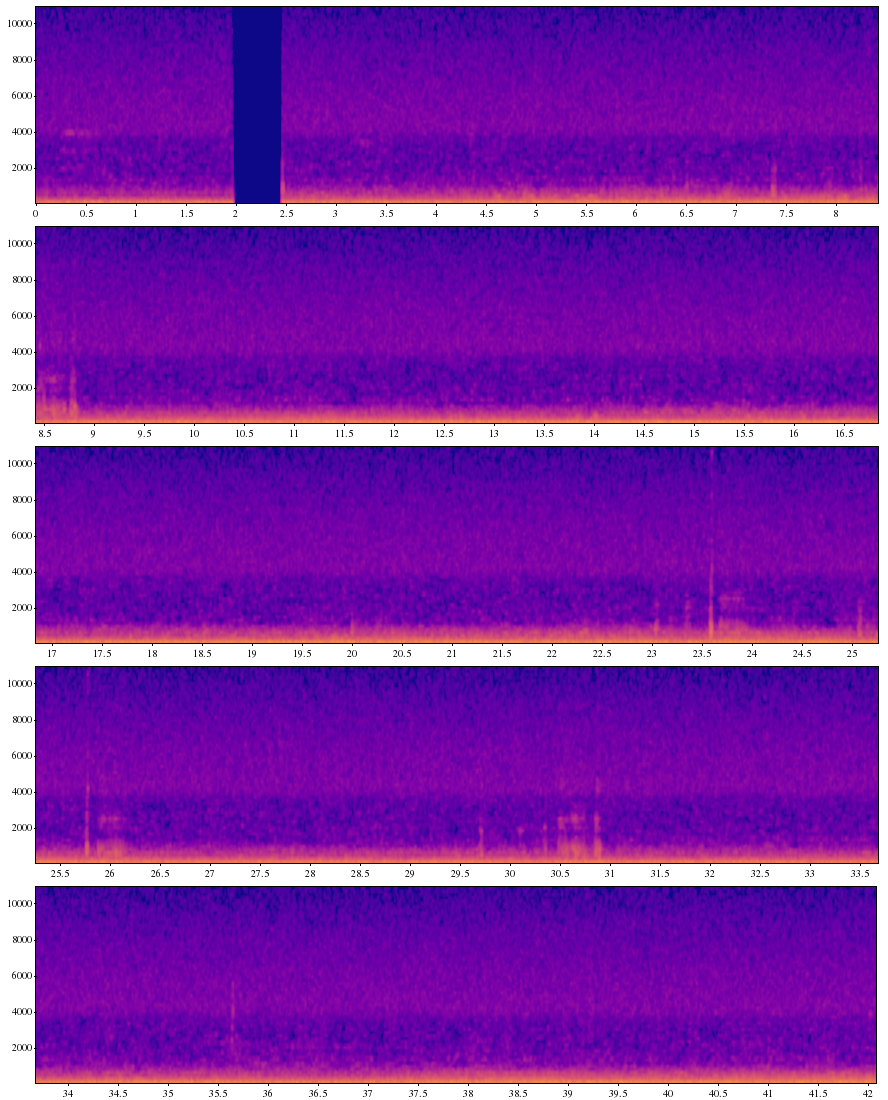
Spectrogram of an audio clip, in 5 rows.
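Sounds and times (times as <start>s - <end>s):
steady low rumble: 0.0s - 42.0s.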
